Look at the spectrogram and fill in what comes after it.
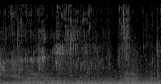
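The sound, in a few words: pouring tap water into a container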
